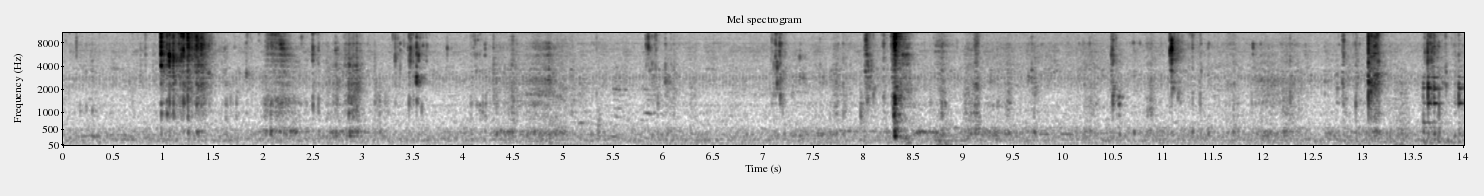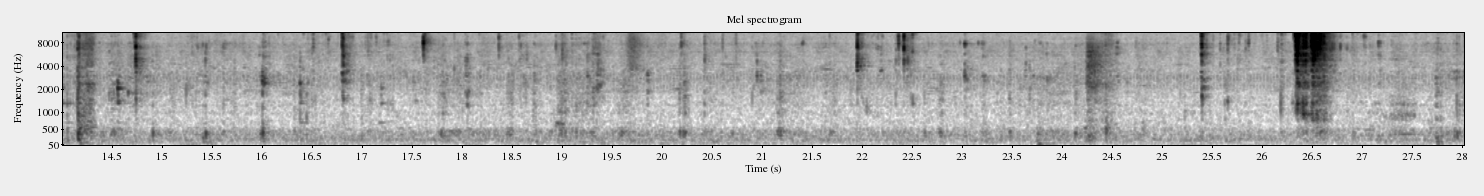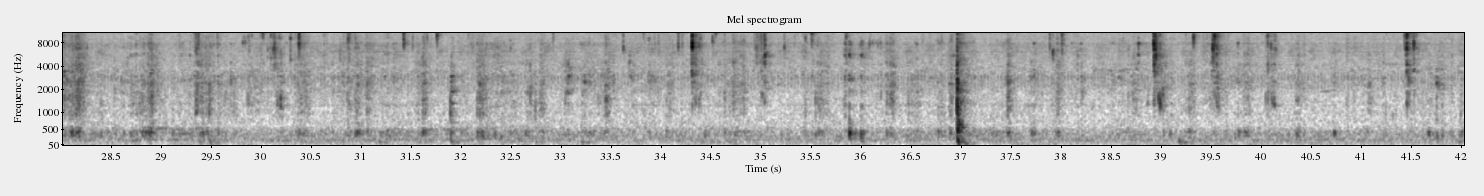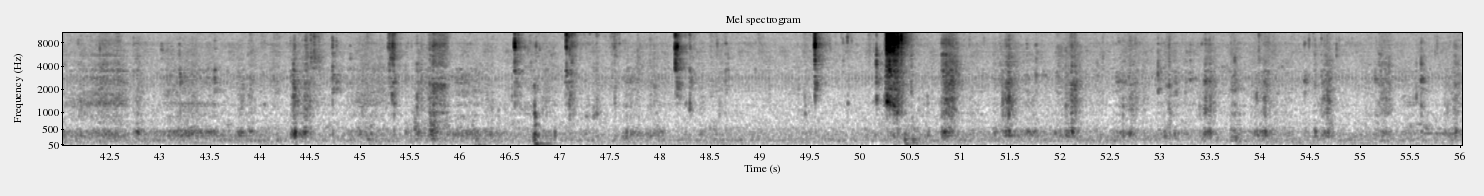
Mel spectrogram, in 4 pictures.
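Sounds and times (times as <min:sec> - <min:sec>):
chewing and crunching chips: 0:00.0 - 0:05.2, 0:07.0 - 0:56.0.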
